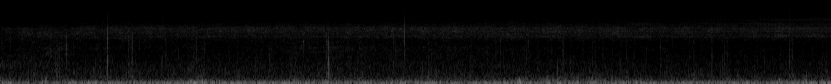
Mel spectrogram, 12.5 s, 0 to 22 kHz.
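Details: Cicadas in Seoul Innovation Park on 11 July around 11 am, heard on a midday walk: a steady, high, hissing drone runs unbroken beneath a heavy low rumble of wind and distant traffic, with scattered clicks.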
